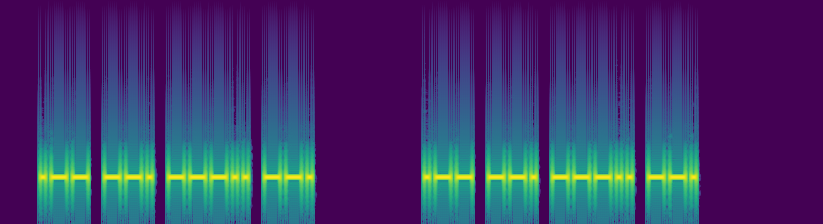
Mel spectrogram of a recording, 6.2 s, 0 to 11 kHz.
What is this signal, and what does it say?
Morse code, heard as a keyed tone, about 32 wpm, 700 Hz. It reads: WG8G WG8G
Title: USA Call Signs - 4 Characters - Repeated 2x - 30wpm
